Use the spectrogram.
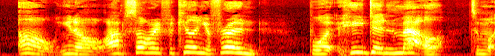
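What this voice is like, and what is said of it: Put-on British accent. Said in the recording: “This accent... This British thing you're doing. It's upsetting me.”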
